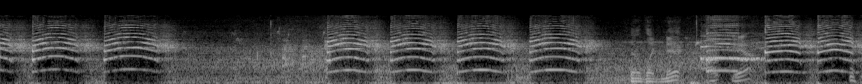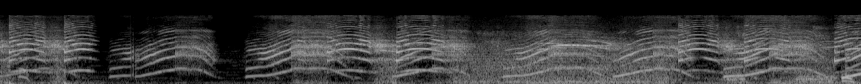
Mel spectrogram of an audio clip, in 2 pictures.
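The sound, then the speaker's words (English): A bird's mating call played from a phone: a loud, continuous run of wailing, rising-and-falling cries repeated in quick succession, with a brief spoken comment partway through. “Here we go, the mating call.”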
